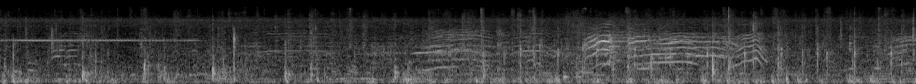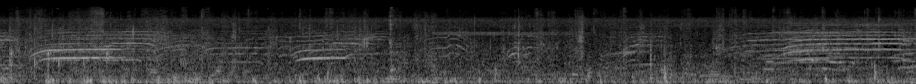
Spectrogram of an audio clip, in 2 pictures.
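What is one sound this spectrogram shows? Tennis balls pop off rackets in a steady rally, outdoors.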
